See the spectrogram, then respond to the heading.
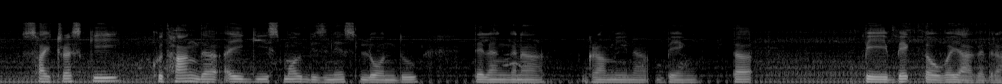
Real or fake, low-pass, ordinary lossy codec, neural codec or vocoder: real; 7.2 kHz; MP3, 64 kbps; none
